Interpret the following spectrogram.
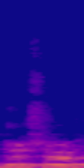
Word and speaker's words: desert: Now, all you have another problem, but it's not because of it's because of the pronunciation of S or Z. You are changing it to sh.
